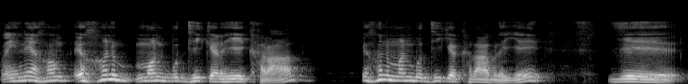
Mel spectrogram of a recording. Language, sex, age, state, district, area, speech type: Maithili, male, 60+, Bihar, Samastipur, urban, spontaneous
